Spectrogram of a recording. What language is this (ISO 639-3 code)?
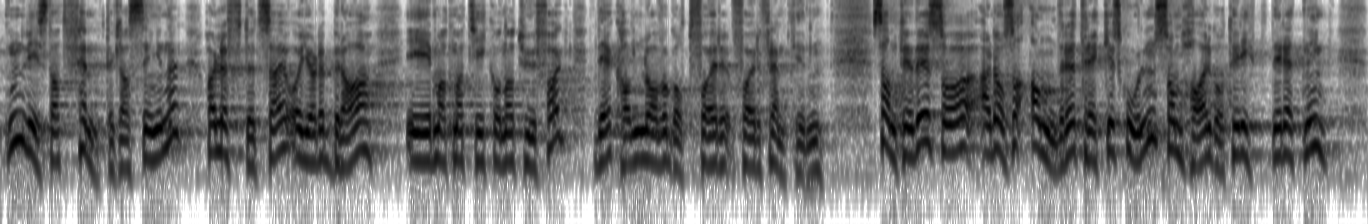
nor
